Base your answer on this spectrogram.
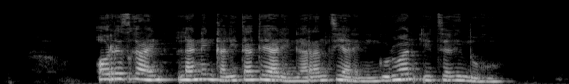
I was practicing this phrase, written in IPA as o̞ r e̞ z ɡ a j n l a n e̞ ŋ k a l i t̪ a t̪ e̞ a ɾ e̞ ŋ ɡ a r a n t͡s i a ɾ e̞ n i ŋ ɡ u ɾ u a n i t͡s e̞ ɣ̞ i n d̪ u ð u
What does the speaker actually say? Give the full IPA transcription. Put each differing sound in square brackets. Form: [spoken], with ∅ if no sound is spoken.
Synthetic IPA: o̞ r e̞ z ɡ a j n l a n e̞ ŋ k a l i t̪ a t̪ e̞ a ɾ e̞ ŋ ɡ a r a n t͡s i a ɾ e̞ n i ŋ ɡ u ɾ u a n i t͡s e̞ ɣ̞ i n d̪ u [ɣ] u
